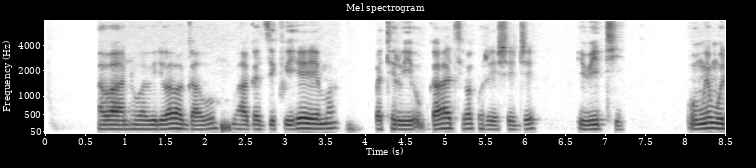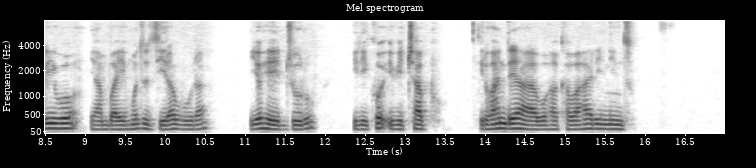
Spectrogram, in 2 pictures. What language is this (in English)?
Rundi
